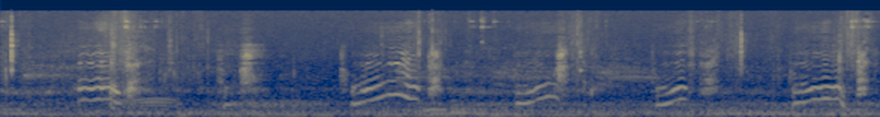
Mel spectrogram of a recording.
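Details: Parson Russell Terrier and Swiss mountain dog struggling over a ball: high rising-and-falling whines and yelps repeated about every second, over low rumbling growls.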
